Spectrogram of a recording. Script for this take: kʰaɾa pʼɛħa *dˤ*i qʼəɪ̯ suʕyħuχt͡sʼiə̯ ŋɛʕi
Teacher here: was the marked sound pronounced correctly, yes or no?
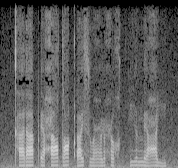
yes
